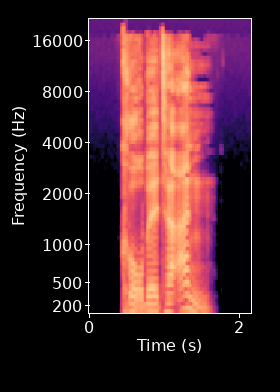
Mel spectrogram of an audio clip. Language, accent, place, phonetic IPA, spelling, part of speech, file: German, Germany, Berlin, [ˌkʊʁbl̩tə ˈan], kurbelte an, verb, De-kurbelte an.ogg
- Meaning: inflection of ankurbeln: 1. first/third-person singular preterite 2. first/third-person singular subjunctive II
